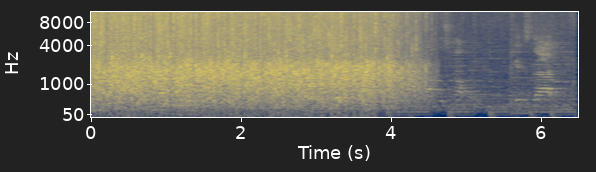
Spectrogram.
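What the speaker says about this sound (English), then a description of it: "Give yourself all a round of applause for all the work." Loud, dense audience applause fills a pond-equipment training event, holding steady for about four seconds before thinning out and fading into a quieter room.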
